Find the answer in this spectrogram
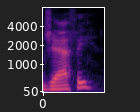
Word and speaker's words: Jaffee: He spells it with one E. Yeah, pronunciation same, different spellings.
